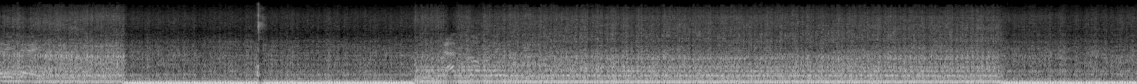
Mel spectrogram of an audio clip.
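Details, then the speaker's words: $1,400 auction dump truck started using the choke: a deep, steady low rumble with an even beat and no knocks or stumbles. It is idling normally and running good. "So, we got it running. It's running good."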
